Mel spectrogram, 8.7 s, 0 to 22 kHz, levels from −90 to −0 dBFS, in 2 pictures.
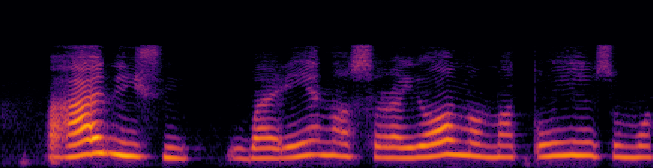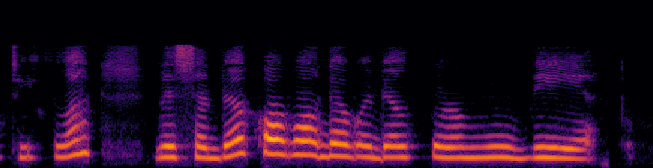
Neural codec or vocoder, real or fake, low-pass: codec, 16 kHz, 0.5 kbps, FunCodec, trained on LibriTTS, 25 frames a second; fake; 7.2 kHz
